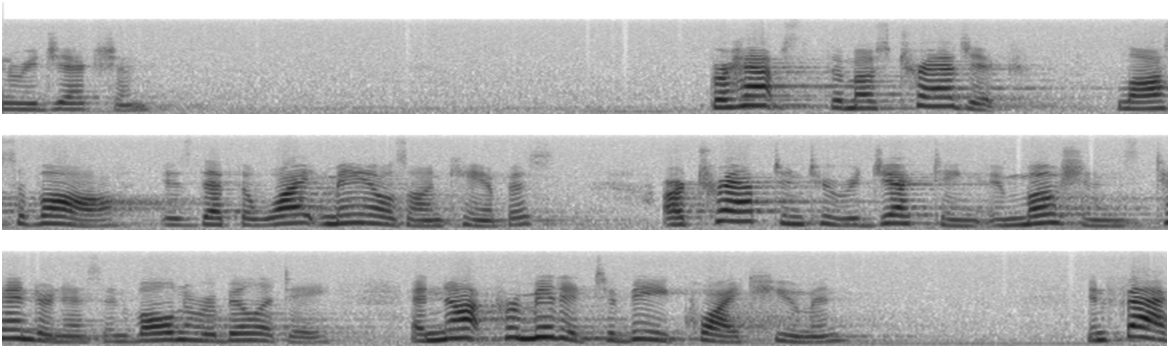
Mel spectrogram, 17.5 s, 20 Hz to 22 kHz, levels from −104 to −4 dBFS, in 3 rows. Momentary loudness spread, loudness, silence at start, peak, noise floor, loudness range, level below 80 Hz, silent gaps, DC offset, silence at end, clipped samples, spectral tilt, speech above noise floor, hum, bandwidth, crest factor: 15 LU; -25 LUFS; 0 s; -6 dBFS; -57 dBFS; 3 LU; -68 dBFS; none; under 0.1%; 0 s; under 0.1%; -5 dB/octave; 32 dB; none; 11 kHz; 20 dB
